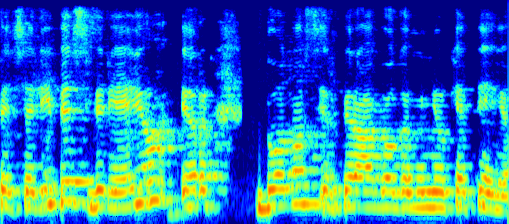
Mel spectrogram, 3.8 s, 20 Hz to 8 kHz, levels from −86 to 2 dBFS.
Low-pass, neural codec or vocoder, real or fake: 7.2 kHz; none; real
